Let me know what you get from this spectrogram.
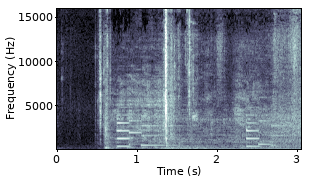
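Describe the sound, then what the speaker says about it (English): A car engine cranks and catches after a jump-start from a battery starter pack, settling into a steady idle close by with a few clicks and clunks during the start. "Now what I'm going to do is start the car."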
